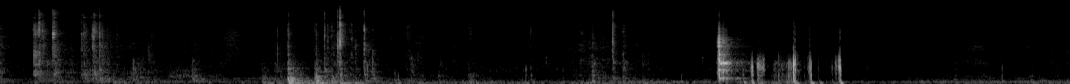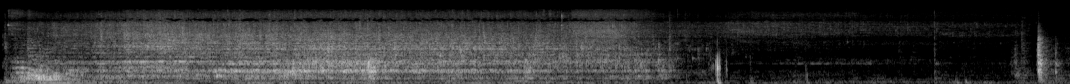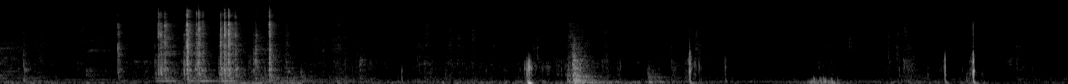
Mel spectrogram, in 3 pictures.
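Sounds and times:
toilet flushing water rush: 10.8 - 21.1.

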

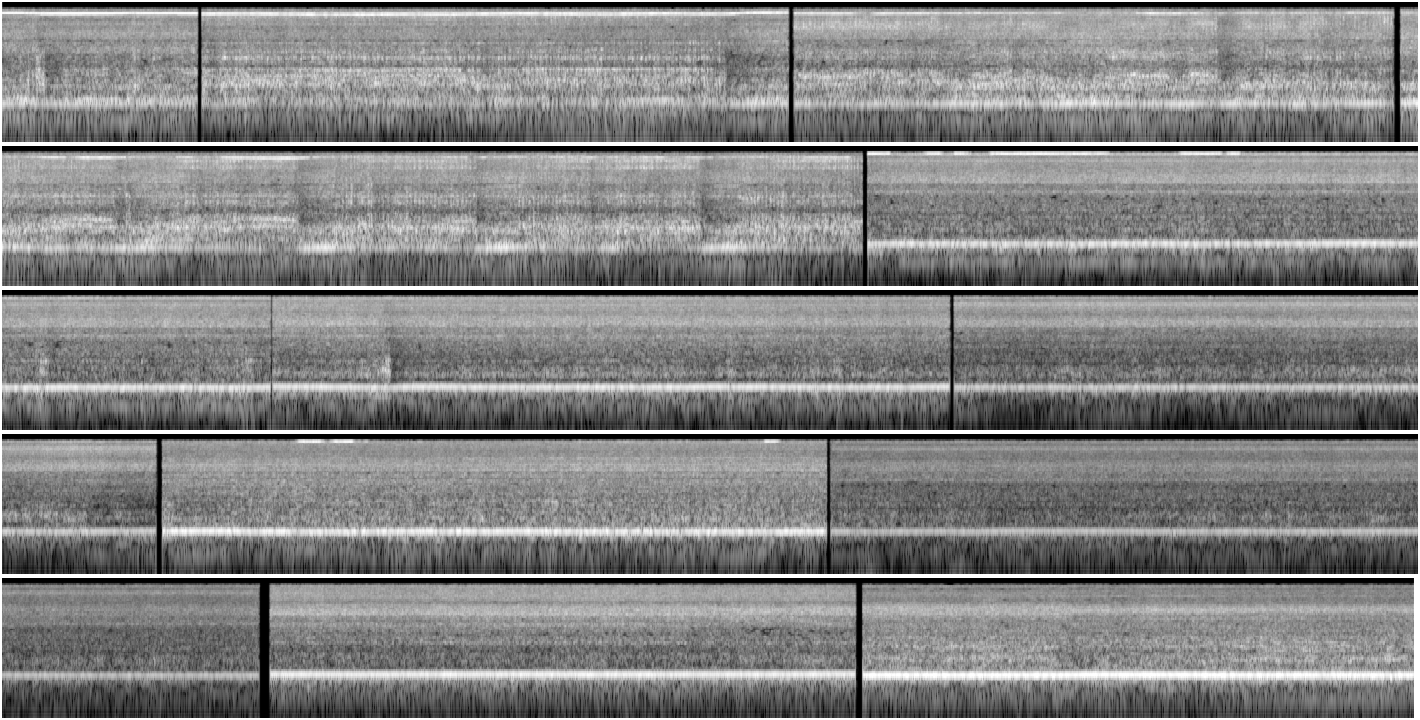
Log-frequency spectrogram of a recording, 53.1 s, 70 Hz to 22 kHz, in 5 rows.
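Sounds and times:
chisel scraping wood: 0.0 - 28.4
lathe motor whine: 0.0 - 53.0.

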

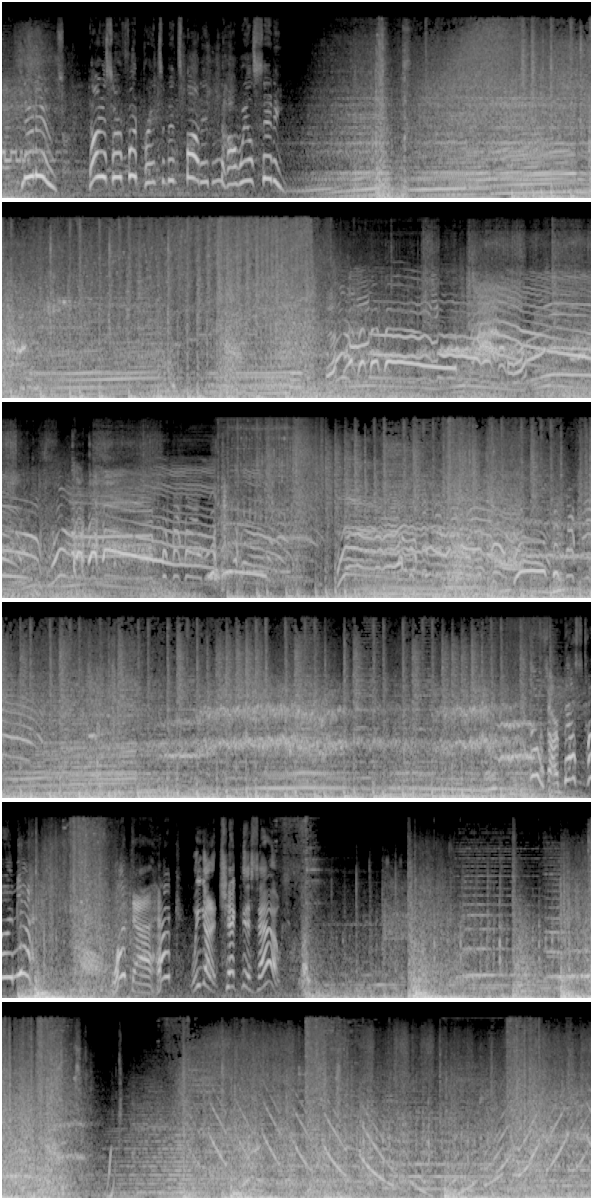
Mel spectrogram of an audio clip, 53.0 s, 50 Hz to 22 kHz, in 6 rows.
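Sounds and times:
background music: 0.0 - 37.2, 39.6 - 53.0
race car engine revving: 4.2 - 13.8, 23.2 - 34.4.

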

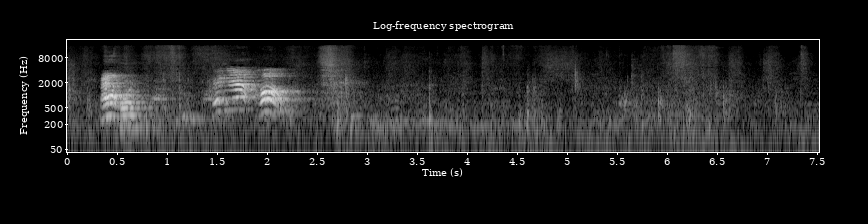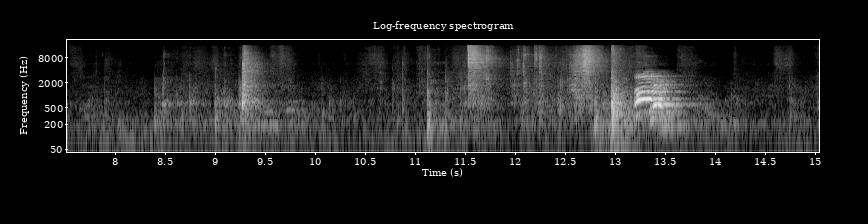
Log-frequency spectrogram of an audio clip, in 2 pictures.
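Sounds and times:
feet shuffling on wooden floor: 2.5 - 9.1.

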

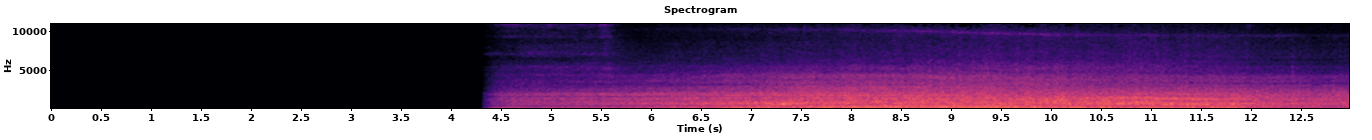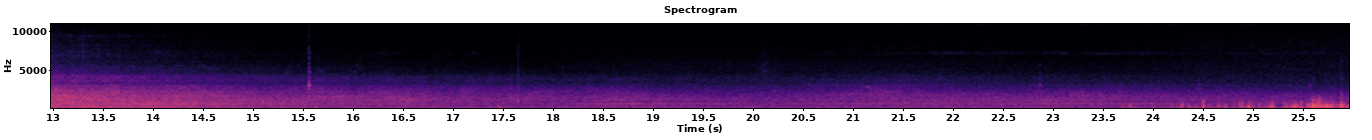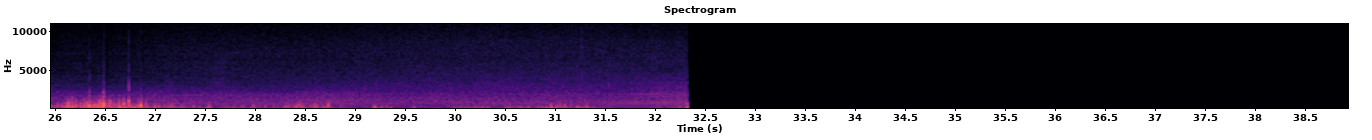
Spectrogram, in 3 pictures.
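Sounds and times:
track machine diesel engines droning: 4.4 - 32.4.

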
